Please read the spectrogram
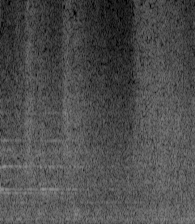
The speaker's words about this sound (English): There's the hum of travelers milling about, the blare of the loudspeaker announcing the next arrival, the clickety-clack of the vintage split-flap departure board, and the pealing bells of a departing train.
